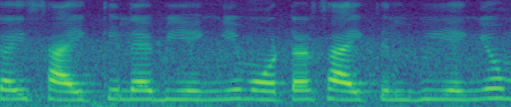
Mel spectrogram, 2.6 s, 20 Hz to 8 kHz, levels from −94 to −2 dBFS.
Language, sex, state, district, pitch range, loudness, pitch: Hindi, female, Uttar Pradesh, Varanasi, 240-250 Hz, -25 LUFS, 245 Hz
